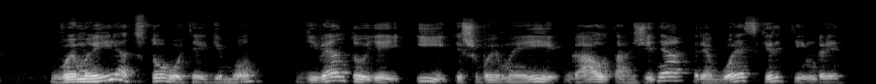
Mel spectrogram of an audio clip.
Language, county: Lithuanian, Marijampolė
